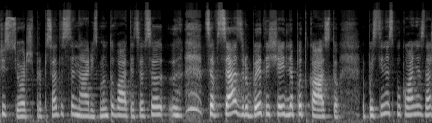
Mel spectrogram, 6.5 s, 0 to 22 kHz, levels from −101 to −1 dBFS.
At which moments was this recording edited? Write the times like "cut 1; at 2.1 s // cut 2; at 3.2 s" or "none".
none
